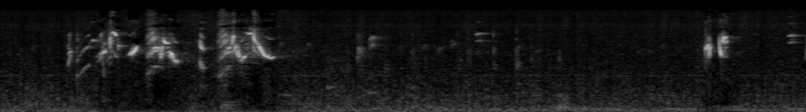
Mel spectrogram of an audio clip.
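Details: European goldfinch song, offered to teach and motivate hunting and mating: a burst of high, twittering, liquid notes for about one and a half seconds, a long quiet gap, then two short chirps near the end.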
